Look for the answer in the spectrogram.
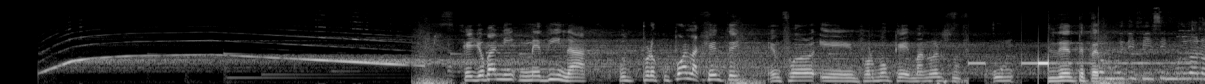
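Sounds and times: ambulance siren wailing: 0.4 - 6.3.

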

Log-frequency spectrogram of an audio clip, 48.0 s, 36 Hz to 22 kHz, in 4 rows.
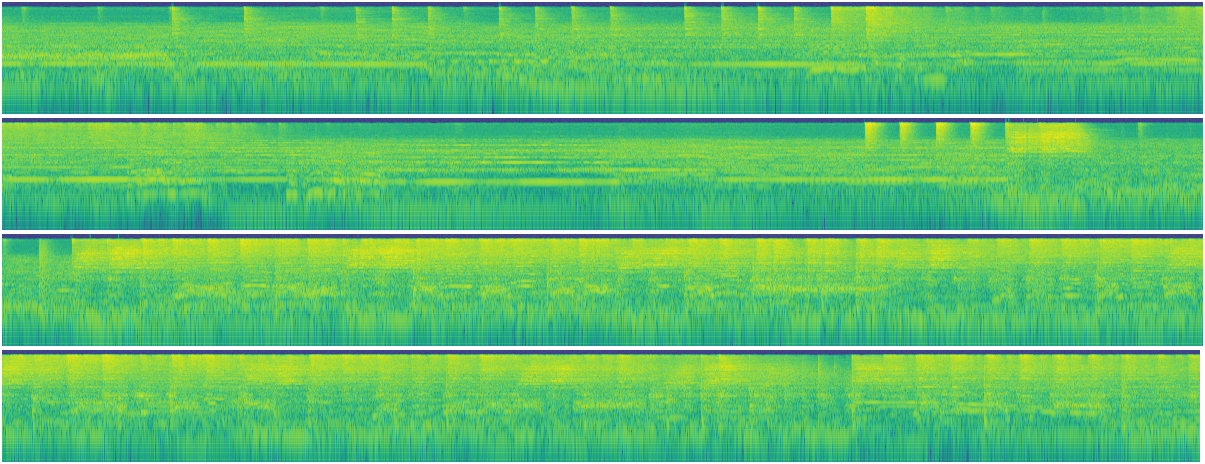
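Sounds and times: electric guitar feedback whine: 0.0 - 48.0
hardcore band playing live: 0.0 - 48.0
low amp drone: 0.0 - 48.0.

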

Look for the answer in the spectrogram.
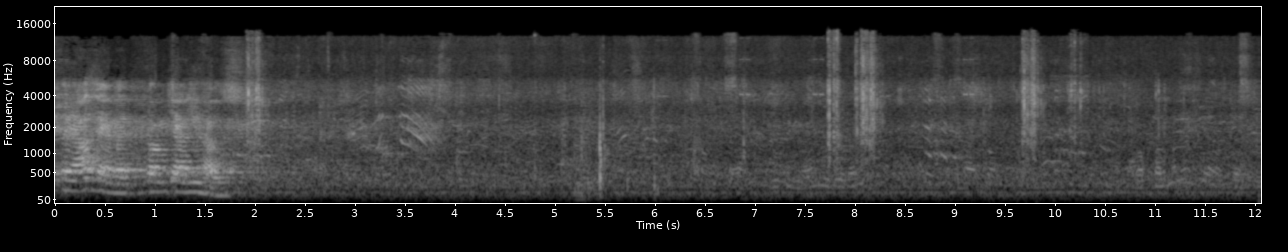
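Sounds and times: murmur of crowd voices: 0.0 - 12.0.

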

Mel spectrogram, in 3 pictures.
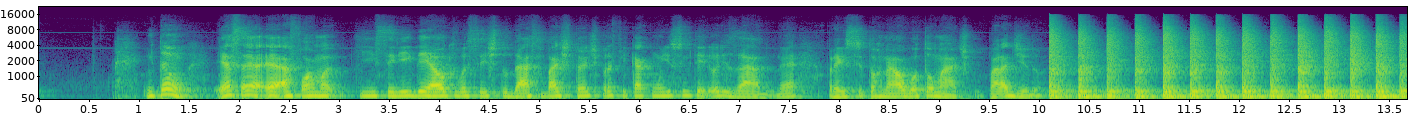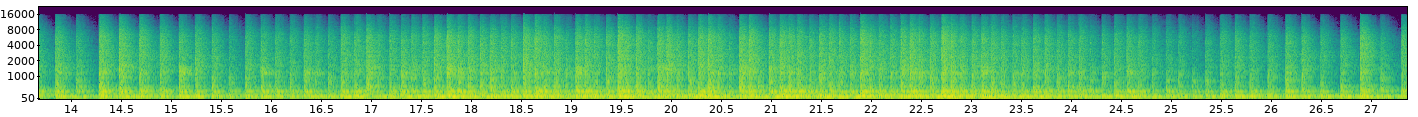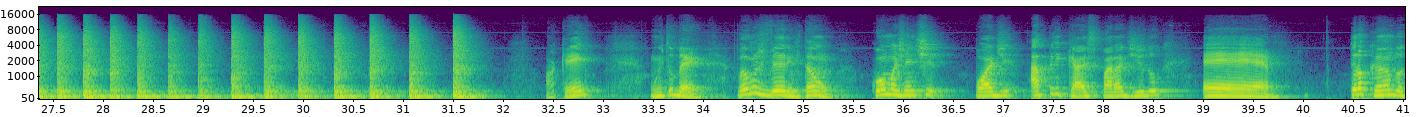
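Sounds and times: cajon played with hands: 10.1 - 31.8.

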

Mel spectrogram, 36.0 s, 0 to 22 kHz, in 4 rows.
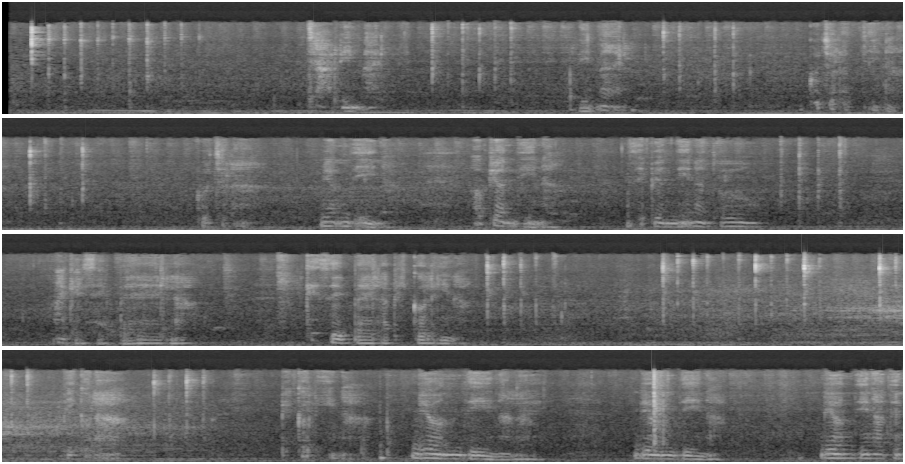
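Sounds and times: light sharp clicks and taps: 0.2 - 2.3, 4.0 - 5.8, 6.5 - 7.7, 9.1 - 10.1, 16.7 - 17.6, 22.7 - 23.8, 24.4 - 27.6, 28.4 - 29.2, 33.5 - 33.8
woman speaking softly: 3.0 - 4.7, 5.6 - 10.0, 10.9 - 17.5, 18.4 - 20.3, 20.9 - 23.3, 26.9 - 29.1, 29.8 - 32.6, 33.3 - 34.4, 35.0 - 36.0.

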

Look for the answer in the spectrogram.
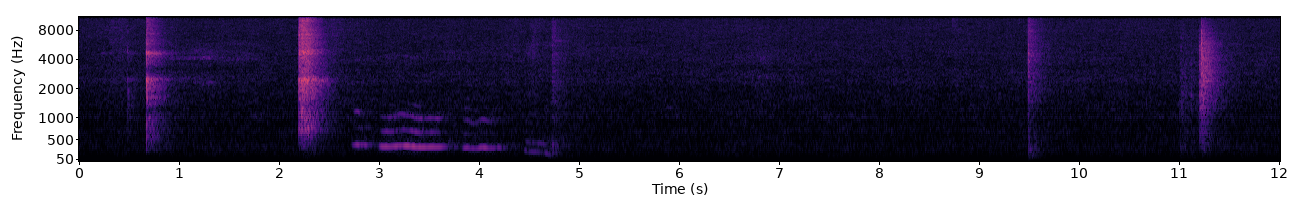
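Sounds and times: woman humming: 2.7 - 5.0.

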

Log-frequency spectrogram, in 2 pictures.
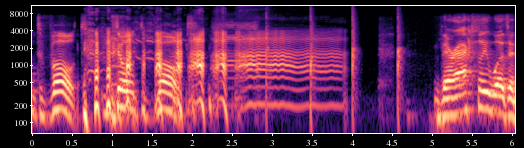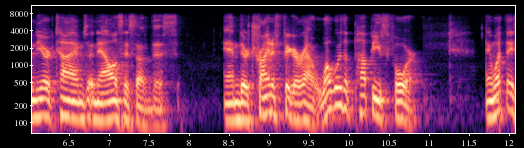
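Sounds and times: man laughing: 0.7 - 4.0
sharp claps: 2.9 - 4.7.

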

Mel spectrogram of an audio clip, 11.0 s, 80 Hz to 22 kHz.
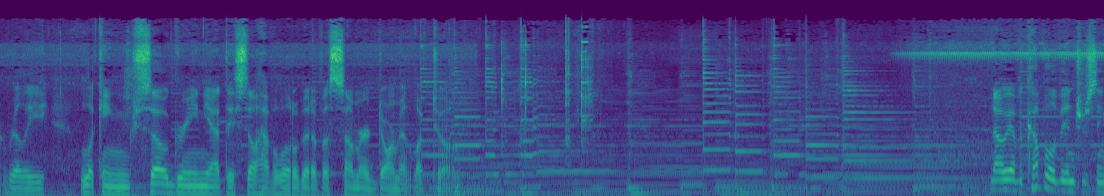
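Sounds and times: acoustic guitar music: 1.3 - 11.0
high-pitched insect trill: 7.3 - 11.0.

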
